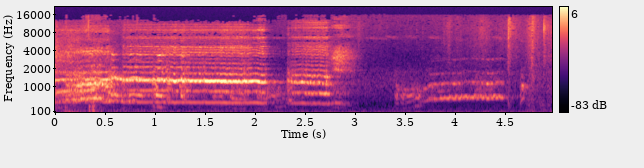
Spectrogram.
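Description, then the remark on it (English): A flock of hens, with new hens just added, clucks and squawks in agitated, overlapping bursts as they fight, several birds calling at once, with a louder stretch of squabbling early on before it settles slightly. “You can hear how much disturbance there is within the group, but I think they'll be fine.”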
